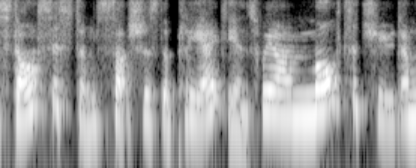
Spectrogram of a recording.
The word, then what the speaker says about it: Pleiadians: the, forgive me if I say it wrong, Pleiadians? Is that what the word is? Right. Did I say it right? Yeah, Pleiadians.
